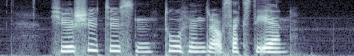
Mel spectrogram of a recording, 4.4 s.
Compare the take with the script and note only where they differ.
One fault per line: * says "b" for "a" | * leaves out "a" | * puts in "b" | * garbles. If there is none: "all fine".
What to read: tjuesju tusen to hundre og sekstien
all fine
